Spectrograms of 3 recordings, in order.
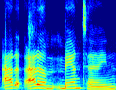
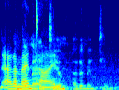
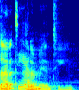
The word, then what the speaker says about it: adamantine: Adamantine. Adamantium. What's adamantine? Adamantine. Yeah, I was gonna say, it's not spelled like tium. There's no M at the end. There's no tium?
